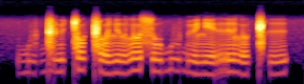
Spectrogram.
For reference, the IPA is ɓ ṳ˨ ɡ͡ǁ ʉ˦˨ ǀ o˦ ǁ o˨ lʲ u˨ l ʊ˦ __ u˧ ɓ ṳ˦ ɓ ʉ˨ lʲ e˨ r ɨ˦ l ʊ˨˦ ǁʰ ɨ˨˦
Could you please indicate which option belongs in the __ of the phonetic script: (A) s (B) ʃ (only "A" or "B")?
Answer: A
